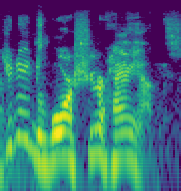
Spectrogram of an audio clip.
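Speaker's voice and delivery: put-on Mississippi-style Southern US accent. Retelling what they tell people on visits to Mississippi, Southern accent. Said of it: "every time I go down to Mississippi".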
